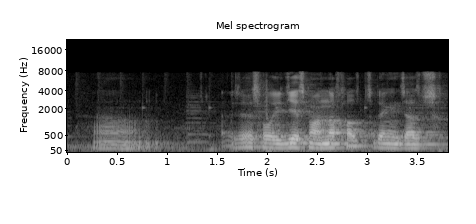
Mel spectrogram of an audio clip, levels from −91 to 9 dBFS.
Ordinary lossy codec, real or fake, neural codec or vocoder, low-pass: none; real; none; none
